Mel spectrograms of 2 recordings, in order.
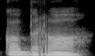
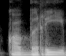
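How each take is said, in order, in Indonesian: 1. Kata ini berakhir dengan vokal a. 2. Kata ini berakhir dengan vokal i. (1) "bukan qabroh"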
